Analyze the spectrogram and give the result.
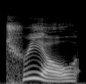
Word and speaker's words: Treo: But in this article, Latif continued by saying, more recently, we have designed a Gillette Trio razor, it's spelled T-R-E-O,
